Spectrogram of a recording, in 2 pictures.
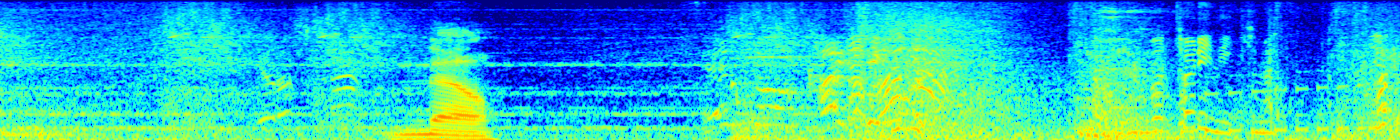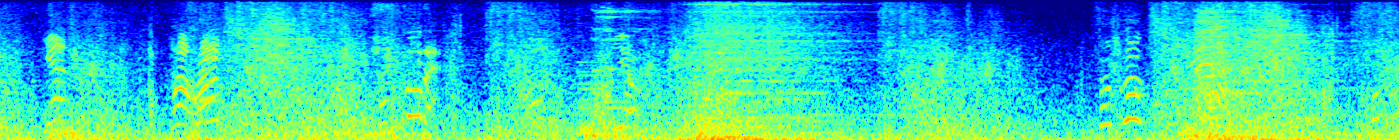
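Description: Blades swish and clash in a fast fight.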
